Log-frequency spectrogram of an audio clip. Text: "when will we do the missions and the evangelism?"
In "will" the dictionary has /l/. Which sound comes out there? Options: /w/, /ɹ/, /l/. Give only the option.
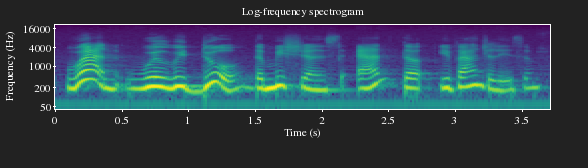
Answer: /l/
